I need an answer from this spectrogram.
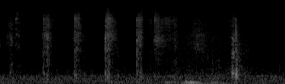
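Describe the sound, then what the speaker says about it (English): A tarot deck is overhand shuffled by hand in soft, quiet bursts of card riffling, about six short swishes at a fairly regular pace, close and gentle. "it just shuffles nice. It's nice and quiet. Nice to overhand shuffle."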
